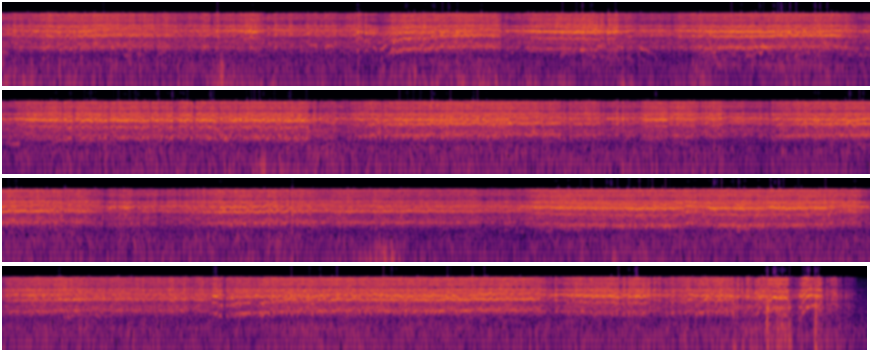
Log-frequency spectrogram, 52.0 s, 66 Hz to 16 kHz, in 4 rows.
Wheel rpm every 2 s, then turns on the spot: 220, 230, 190, 190, 210, 220, 210, 210, 210, 210, 220, 220, 220, 220, 230, 230, 230, 220, 210, 220, 230, 210, 210, 220, 210, 170.
none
